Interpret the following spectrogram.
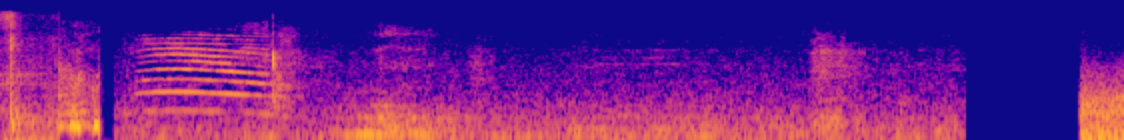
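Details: Domestic cat giving one short, clear meow with a bright harmonic tone lasting under a second, followed by a long stretch of muffled room noise, a few faint thuds and a brief final burst of sound.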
